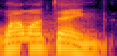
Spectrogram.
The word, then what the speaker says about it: Lamontagne: My last name is Lamontagne. is my middle name, but Lamontagne is very long. So that's why we have there. Anyways, I'm blabbing. What is happening? I need food. No. So Lamontagne, Yes, did I say it right?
